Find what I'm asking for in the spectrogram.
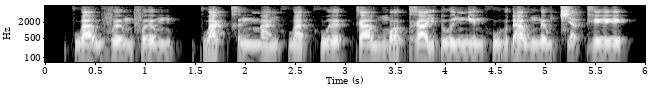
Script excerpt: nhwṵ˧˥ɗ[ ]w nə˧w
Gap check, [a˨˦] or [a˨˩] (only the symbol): a˨˦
